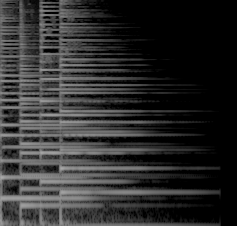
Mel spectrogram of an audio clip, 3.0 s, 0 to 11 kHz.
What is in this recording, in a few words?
G sharp 7th Flat 5th, Guitar; G#7b5; 17,16,15,16,x,x; arpeggiated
